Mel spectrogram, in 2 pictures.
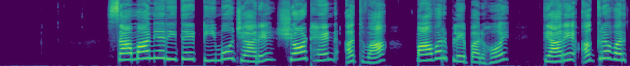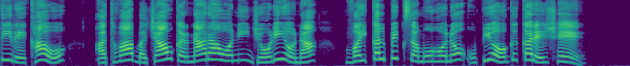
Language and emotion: Gujarati, neutral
